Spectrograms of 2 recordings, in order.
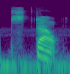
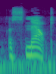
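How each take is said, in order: First: "stout" said with a t after the s, falling; "stout" spoken as a confident slip for snout; wrong word. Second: "snout" said with a clear sn at the start, stressed; "A snout" as a self-correction, stressing "snout"; corrected word. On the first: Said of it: "Do bears have a stout?". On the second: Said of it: "It's a snout". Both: Real, not acted.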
